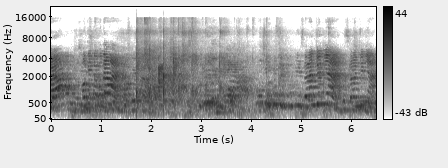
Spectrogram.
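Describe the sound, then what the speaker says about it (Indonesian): A group of children claps together in a classroom, a dense, lively burst of applause mixed with excited kids' voices and chatter throughout. "Oke, tepuk tangan."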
